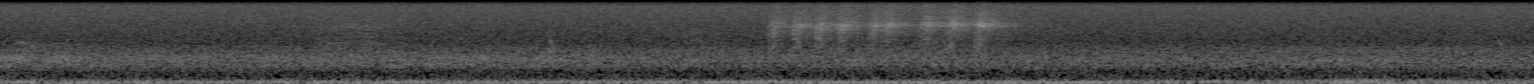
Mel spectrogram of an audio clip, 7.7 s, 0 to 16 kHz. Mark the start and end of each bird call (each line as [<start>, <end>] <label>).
[3.58, 5.18] Gray Catbird (Dumetella carolinensis)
